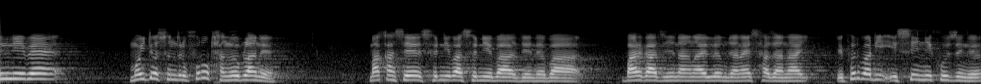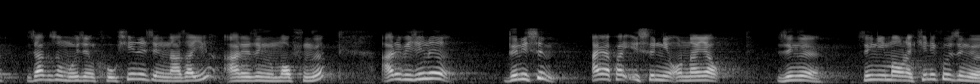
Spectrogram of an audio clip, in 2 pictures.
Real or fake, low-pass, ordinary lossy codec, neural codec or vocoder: real; 5.4 kHz; none; none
